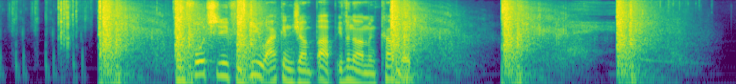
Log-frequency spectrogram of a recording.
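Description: A gun fires loud single shots.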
